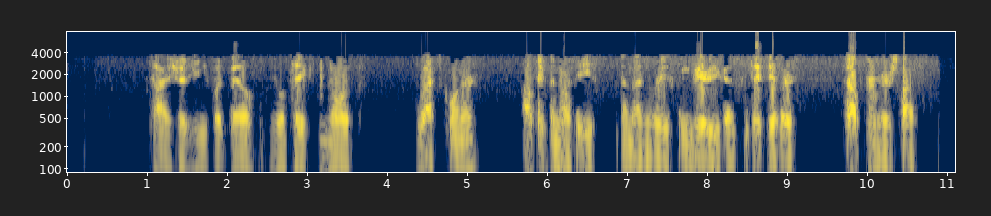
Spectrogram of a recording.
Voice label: Police Tactical Encrypted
